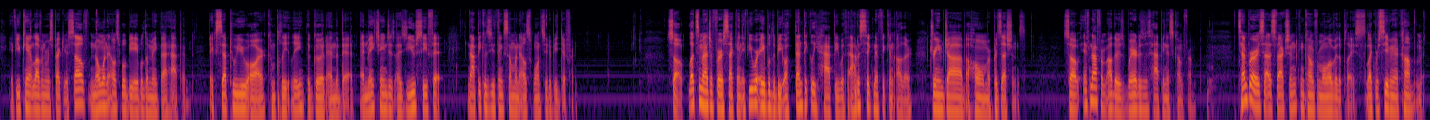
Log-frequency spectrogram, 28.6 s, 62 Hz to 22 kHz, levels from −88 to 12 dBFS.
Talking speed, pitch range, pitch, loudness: 195 wpm, 95-110 Hz, 105 Hz, -25 LUFS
